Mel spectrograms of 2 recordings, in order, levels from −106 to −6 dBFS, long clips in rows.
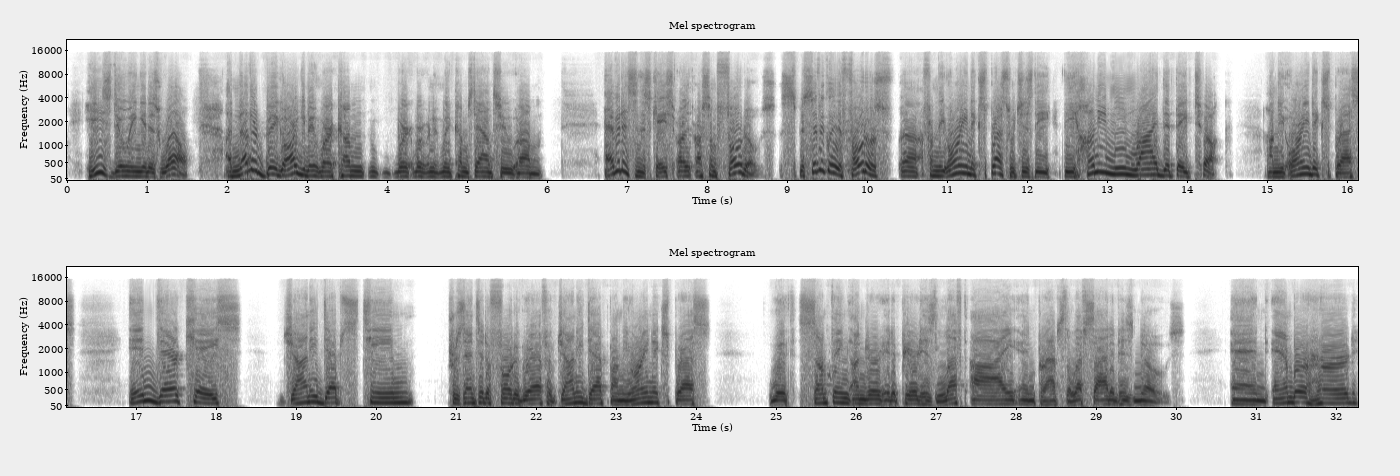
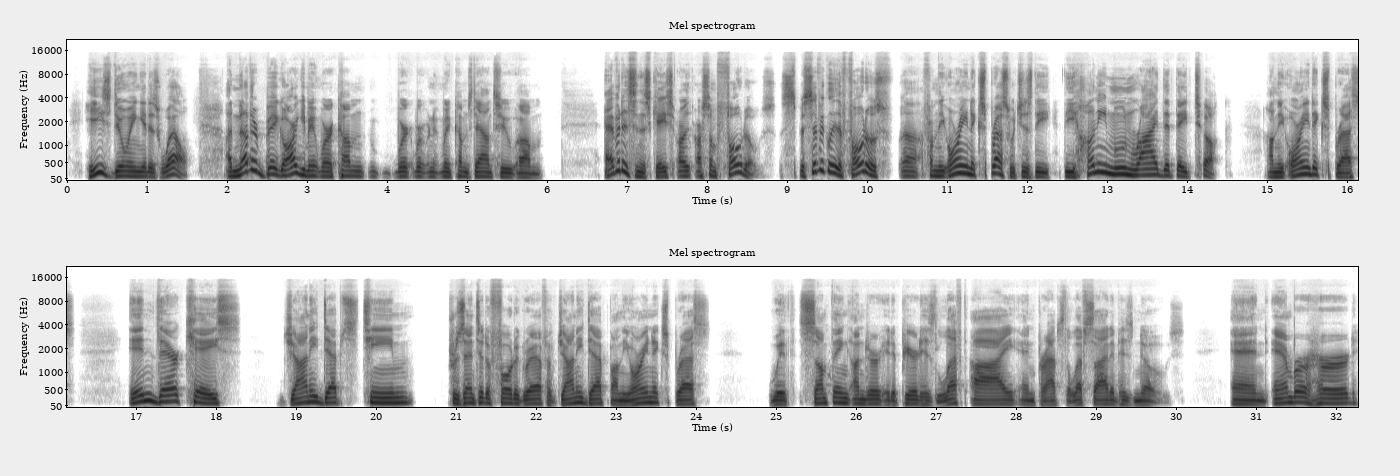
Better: second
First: distortion; heavy; 6 dB below the speech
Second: none

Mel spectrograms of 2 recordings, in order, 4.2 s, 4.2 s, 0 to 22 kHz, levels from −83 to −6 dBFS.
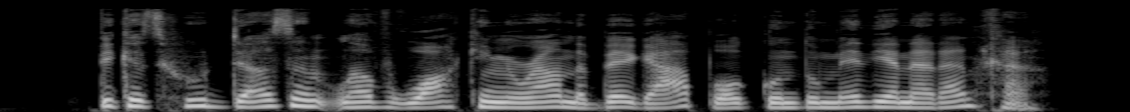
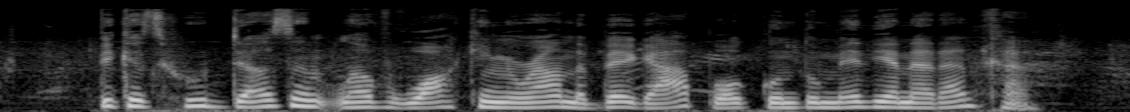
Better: first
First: none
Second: hiss; faint; throughout; 25 dB below the speech

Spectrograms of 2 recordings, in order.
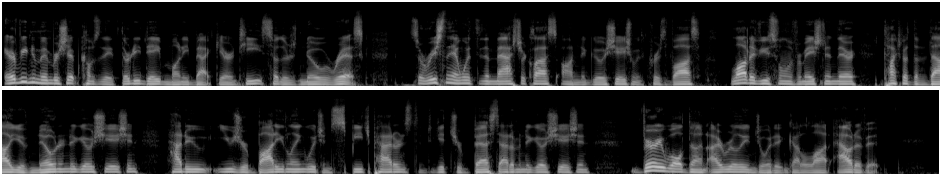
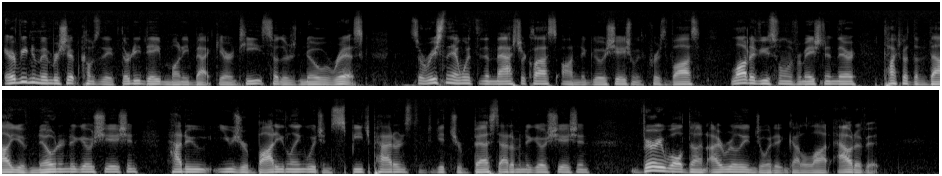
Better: first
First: none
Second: hiss; faint; throughout; 25 dB below the speech

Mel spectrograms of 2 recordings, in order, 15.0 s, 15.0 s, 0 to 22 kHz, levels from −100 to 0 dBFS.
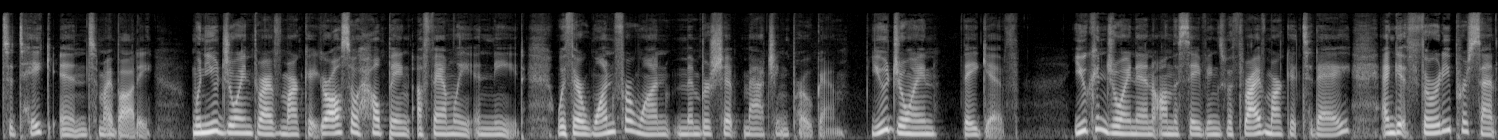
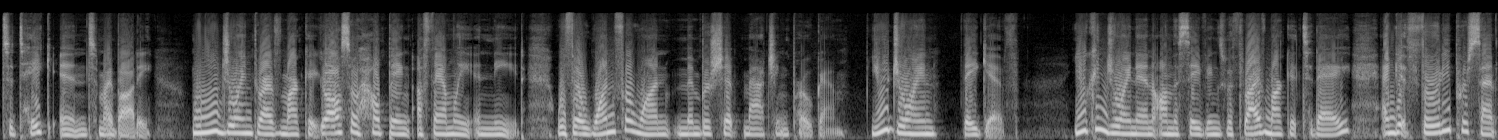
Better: first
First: none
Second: distortion; heavy; 12% of the sound clipped

